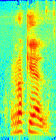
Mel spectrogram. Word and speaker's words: Raquel: It's roll your R's when you say her name, dude. – Raquel.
